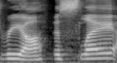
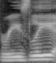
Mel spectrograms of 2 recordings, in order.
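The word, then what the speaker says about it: Wriothesley: you like uh okay yeah it's Risley I looked it up in fact I looked it up so thoroughly that I found four pronunciations for Risley and if if Joe says it's pronounced Ria the sleigh I'm going to throw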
